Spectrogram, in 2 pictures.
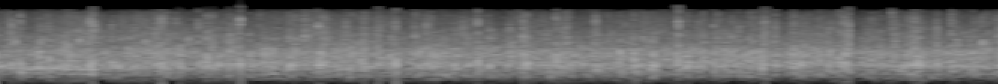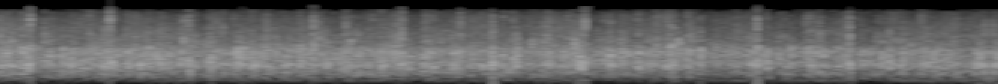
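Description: Sustained audience applause fills the whole stretch, a dense, steady patter of many hands clapping at once, loud and close with no voices breaking through.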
